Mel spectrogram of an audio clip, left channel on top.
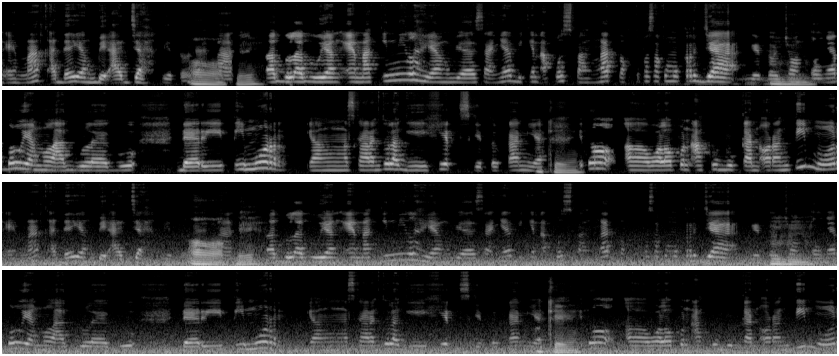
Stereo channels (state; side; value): noise; right; rumble, 2 dB below the sound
